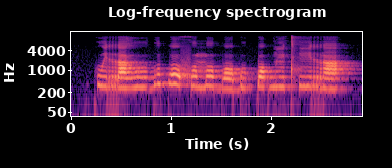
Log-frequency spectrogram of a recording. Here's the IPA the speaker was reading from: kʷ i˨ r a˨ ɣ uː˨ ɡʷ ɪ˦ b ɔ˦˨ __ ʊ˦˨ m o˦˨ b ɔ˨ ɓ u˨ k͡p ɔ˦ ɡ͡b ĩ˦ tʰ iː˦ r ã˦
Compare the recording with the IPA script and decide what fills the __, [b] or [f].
f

